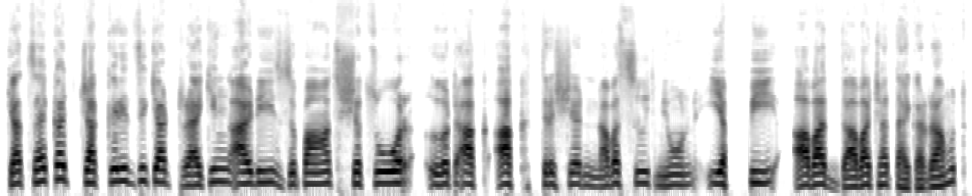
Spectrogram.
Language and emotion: Kashmiri, neutral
